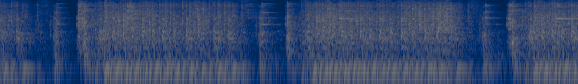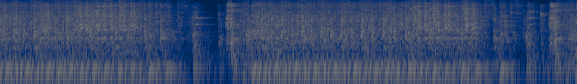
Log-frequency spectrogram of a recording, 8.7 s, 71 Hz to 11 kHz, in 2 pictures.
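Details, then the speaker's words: 1983 Polaris Indy Trail 440 two-stroke snowmobile, barn find revival: runs in surging bursts that sag and nearly die every second or two, lumpy and uneven; owner suspects running far too rich, maybe gasoline-filled chain case oil; cause unconfirmed. "again sounds like this is running really rich well there's something happening there i don't know what it is"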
